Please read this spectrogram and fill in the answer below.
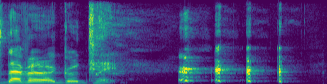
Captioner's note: cackles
